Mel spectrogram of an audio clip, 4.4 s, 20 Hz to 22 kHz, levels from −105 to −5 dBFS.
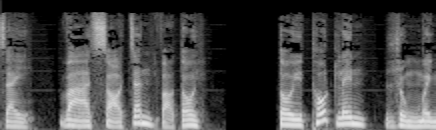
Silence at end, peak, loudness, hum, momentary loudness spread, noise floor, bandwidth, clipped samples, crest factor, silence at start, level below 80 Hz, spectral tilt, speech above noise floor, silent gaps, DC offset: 0 s; -6 dBFS; -22 LUFS; none; 9 LU; under -90 dBFS; 15.5 kHz; under 0.1%; 16 dB; 0 s; -52 dBFS; -5.5 dB/octave; over 69 dB; 2.25-2.76 s; under 0.1%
